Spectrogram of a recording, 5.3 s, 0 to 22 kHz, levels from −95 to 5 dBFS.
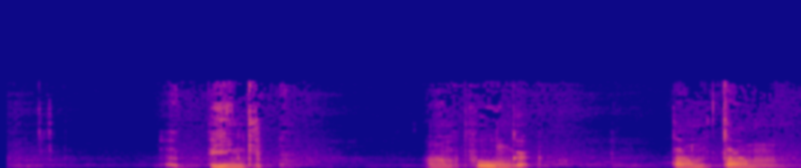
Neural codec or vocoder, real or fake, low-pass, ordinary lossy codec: none; real; 19.8 kHz; MP3, 48 kbps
